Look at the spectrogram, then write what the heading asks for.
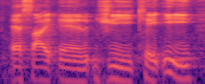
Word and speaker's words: Singke: Now, at the time when I saw this set, which is branded Singke, I believe that's how it's pronounced, Singke, was selling between $60 and $70.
